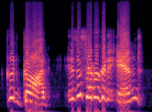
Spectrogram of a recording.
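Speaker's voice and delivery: exasperated cry. Retold or imitated. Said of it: "people going like this and saying".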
